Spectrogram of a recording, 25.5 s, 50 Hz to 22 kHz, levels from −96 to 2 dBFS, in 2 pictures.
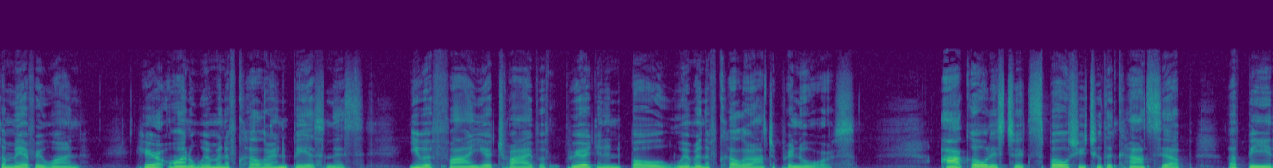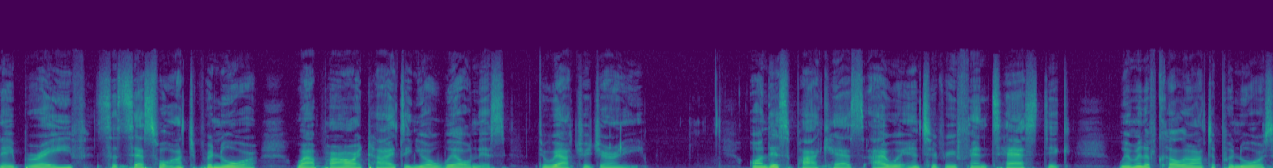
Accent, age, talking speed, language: American, 60-79, 125 wpm, English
